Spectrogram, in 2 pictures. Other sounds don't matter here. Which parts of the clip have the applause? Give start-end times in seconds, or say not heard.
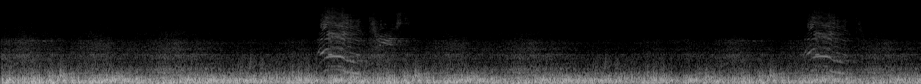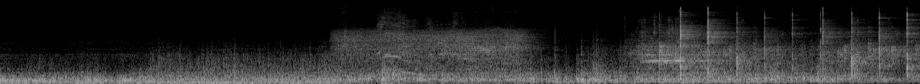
15.4-18.3.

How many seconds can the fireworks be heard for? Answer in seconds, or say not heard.
not heard.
